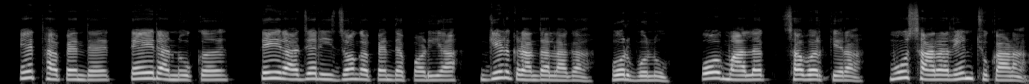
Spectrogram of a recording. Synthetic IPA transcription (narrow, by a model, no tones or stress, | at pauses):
eːt̪ʰapɛ̃ːn̆d̪ɛt̪eːiɾanoːk | t̪eːiɾaːd͡ʒɛɾid͡zɔ̃ːŋɡapɛ̃ːnd̪ɛpɐɽɪja | ɡɪɽɡɽ̃ãːnd̪alaːɡaɦoːɾboːlu | oːmaːlək̚sɐbəɾkeːɾa | mũsaːɾaɾɪɽ̃t͡ʃʰʊkaːɽ̃a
